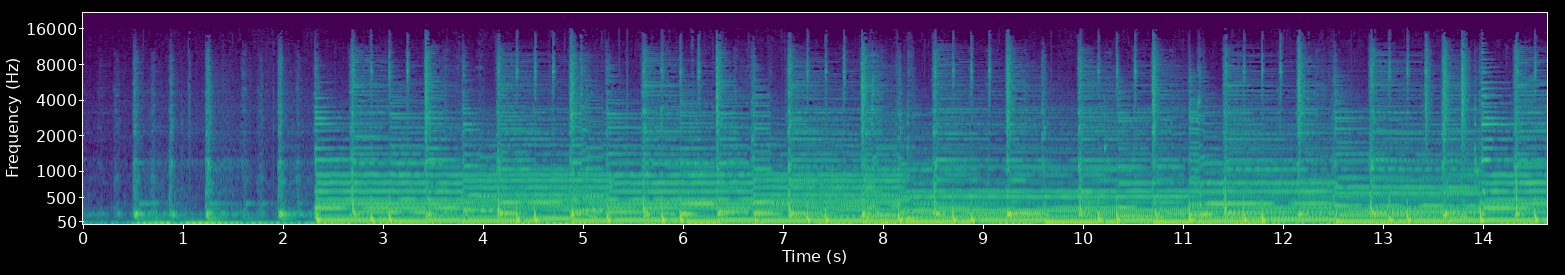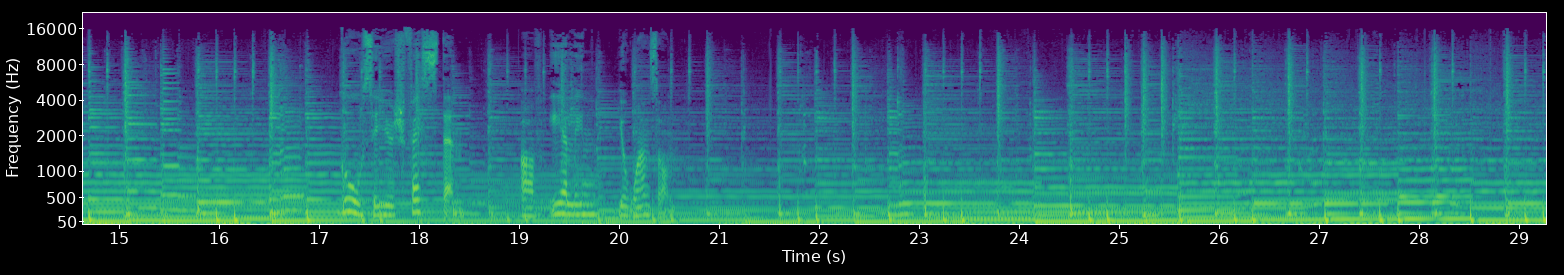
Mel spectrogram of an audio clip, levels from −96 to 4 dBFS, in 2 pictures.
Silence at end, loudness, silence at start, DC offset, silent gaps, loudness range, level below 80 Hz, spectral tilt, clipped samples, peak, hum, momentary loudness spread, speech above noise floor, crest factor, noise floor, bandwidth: 0 s; -18 LUFS; 0 s; under 0.1%; none; 4 LU; -20 dBFS; -6 dB/octave; under 0.1%; 0 dBFS; none; 7 LU; 20 dB; 16 dB; -38 dBFS; 15.5 kHz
